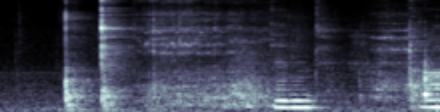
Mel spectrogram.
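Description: A metal spoon clinks twice against glass or china dishware, each strike ringing briefly, followed by a little clatter of dishes.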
